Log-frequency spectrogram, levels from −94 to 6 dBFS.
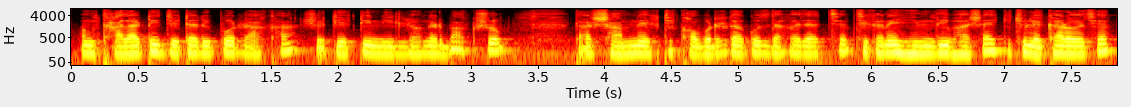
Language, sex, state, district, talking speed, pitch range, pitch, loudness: Bengali, male, West Bengal, North 24 Parganas, 185 wpm, 110-130 Hz, 115 Hz, -16 LUFS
